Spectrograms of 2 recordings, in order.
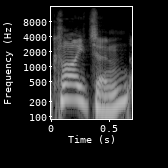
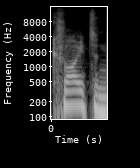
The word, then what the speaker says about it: Crichton: So, Michael Crichton, I found out you pronounced it Crichton, not Crichton, as I thought it was, but my dad corrected me.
